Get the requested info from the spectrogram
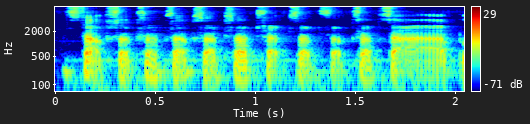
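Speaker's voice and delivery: soft, rapid whispered stops fading away; telling her own racing mind to stop in a fading whisper; whispered self-hush. Retold or imitated. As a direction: whisper stop to yourself over and over. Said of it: "That's when I'm like".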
